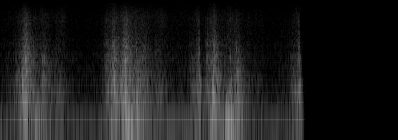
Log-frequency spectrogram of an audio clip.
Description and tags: flag wave effect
